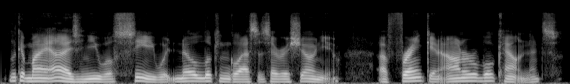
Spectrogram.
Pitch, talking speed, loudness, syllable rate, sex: 135 Hz, 210 wpm, -17 LUFS, 5.7 syllables/s, male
